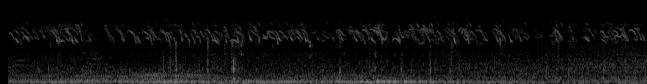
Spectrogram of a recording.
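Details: Flock of free-range chicken chicks, a mix of Bangkok and village breeds just separated from the mother hen, peeping constantly in a dense chorus of high, short cheeps over low rumbling background noise.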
